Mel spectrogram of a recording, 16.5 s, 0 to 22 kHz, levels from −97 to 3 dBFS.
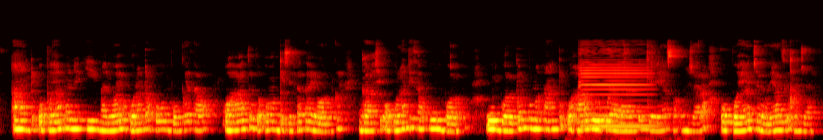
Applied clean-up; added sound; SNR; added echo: none; Bowed string instrument; 10 dB; reverberation time 0.7 s.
